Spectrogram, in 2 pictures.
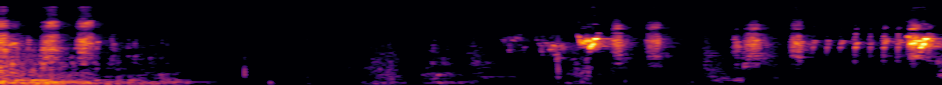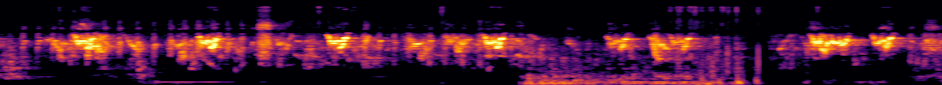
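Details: Pet budgerigars chirping in the morning, described as happy: after a quiet start, a steady stream of high warbling chatter with rapid scratchy chirps, plus a low hum and some fluttering noise.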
